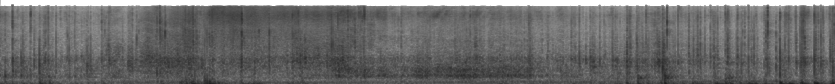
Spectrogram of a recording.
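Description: Long blue nails rapidly tap and scratch the chest of a dark brown leather jacket lying flat, its zipper and snap pockets visible. A dense run of quick, dry taps and crinkly scratches continues throughout over a low, steady hum, with a few sharper taps standing out.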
